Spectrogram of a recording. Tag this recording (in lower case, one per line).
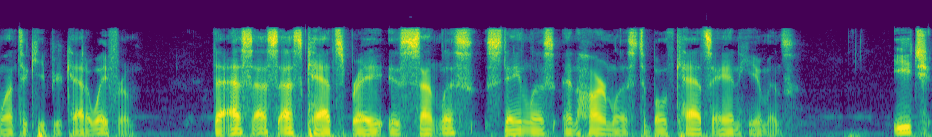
speech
